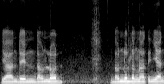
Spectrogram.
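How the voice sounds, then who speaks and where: A man's fairly high-pitched voice at a fairly slow pace, with noticeable background noise. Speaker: vlogger. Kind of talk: tutorial. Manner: casual, filler-heavy.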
